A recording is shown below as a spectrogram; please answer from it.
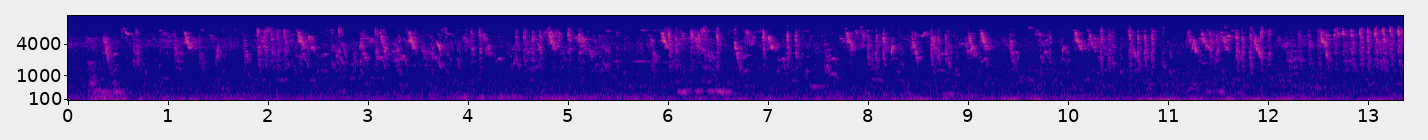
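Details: Many birds chirping over a rice field in the morning: a dense, continuous chorus of short, high twittering notes overlapping throughout, with a low steady hum beneath.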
